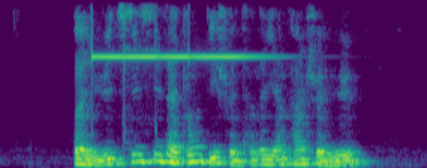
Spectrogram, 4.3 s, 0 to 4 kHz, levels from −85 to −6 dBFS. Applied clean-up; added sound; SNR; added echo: none; Glass / Bell; 11 dB; reverberation time 0.4 s.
